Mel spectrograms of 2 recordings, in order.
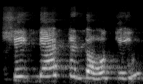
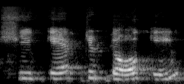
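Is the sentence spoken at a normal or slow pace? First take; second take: normal; slow. First: It is spoken at a normal pace. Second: It is spoken slowly.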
